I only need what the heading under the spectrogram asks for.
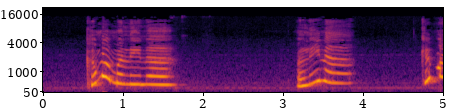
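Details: Female puppy named Molina cries for help climbing the stairs indoors. Three separate cries rise sharply and then hold a long, level wail, with gaps of quiet between them. Someone keeps coaxing her up.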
